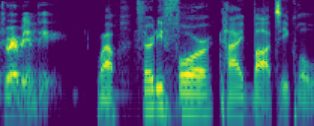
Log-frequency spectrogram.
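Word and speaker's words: baht: it's pretty easy these days how do you pronounce it but bot bot B aht oh that's right B aht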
